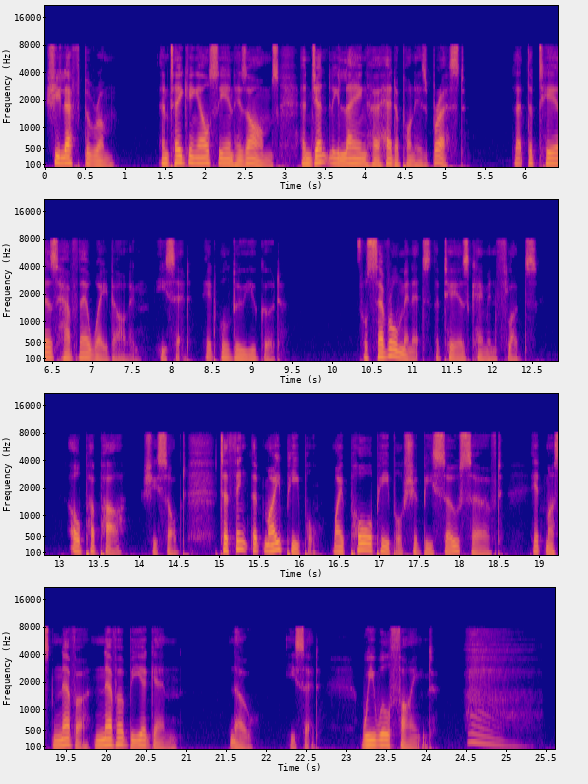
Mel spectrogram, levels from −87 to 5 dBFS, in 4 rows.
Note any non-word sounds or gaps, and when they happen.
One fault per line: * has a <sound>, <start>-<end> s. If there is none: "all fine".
* has a sigh, 24.5-25.5 s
